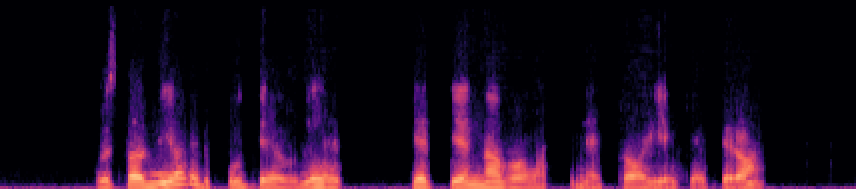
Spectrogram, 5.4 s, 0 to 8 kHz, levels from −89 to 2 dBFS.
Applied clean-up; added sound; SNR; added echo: neural diffusion model UNIVERSE++.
